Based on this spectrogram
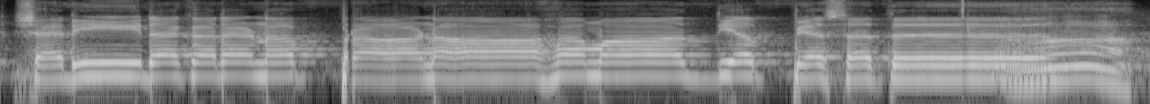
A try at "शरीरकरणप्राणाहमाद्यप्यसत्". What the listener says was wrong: Why are you making it so long? Sharira karana pranahamadhyapyasad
